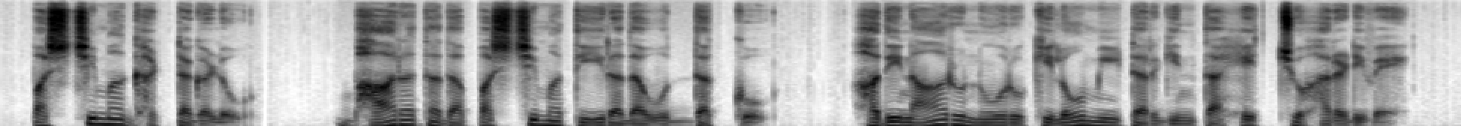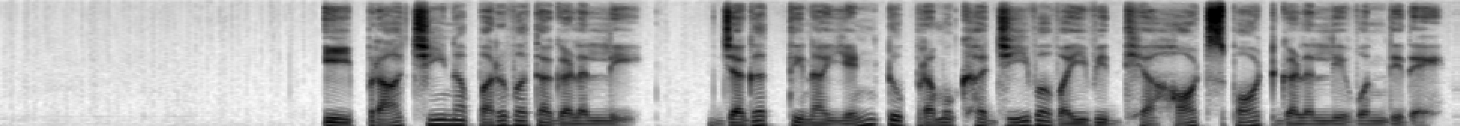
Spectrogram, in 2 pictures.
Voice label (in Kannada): documentary, Kannada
